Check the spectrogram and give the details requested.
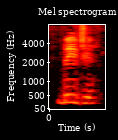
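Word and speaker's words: bridge: ऐसे ही silent D, तो डी के बाद अगर जी आता है तो वहां का डी क्या होगा, हमेशा साइलेंट होगा। जैसे जज, एज, एज, ब्रिज, बजट, परिज।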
